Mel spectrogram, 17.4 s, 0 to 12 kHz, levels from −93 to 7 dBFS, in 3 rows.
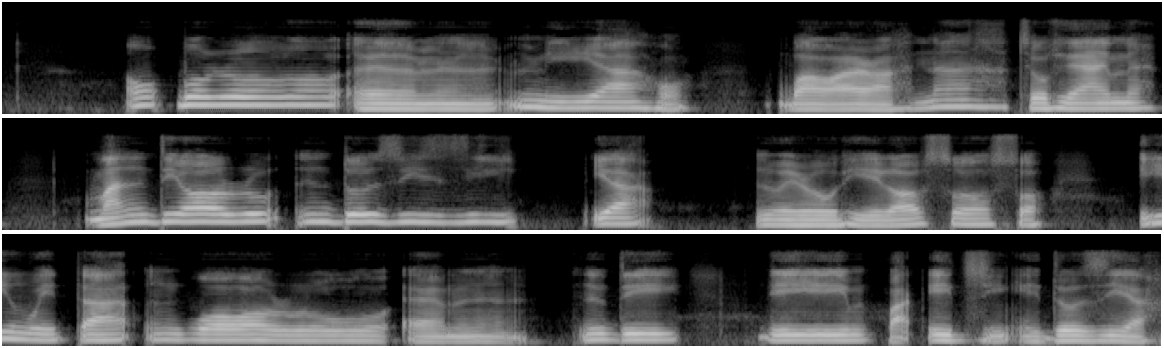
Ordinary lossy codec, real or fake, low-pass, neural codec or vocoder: none; fake; 7.2 kHz; codec, 16 kHz, 1 kbps, FunCodec, trained on LibriTTS, 50 frames a second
